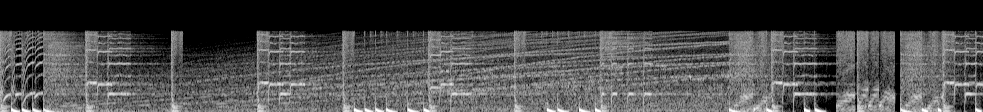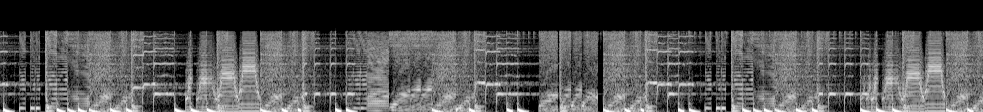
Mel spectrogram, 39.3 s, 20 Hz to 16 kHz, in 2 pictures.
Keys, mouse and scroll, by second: 5.4 click, 6.2 click, 9.5 click, 13.1 right click, 14.2 click, 18.1 right click, 19.0 click, 20.6 click, 21.8 click, 22.0 click, 24.3 scroll up 2, 25.6 click, 27.3-28.0 scroll down 2, 28.0 scroll up 1, 28.1-28.7 scroll down 1, 28.7 scroll down 1, 28.8 scroll down 1, 30.9-31.3 scroll up 1, 32.4 click, 36.9 click, 37.1 click, 37.2 click, 38.7 click.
